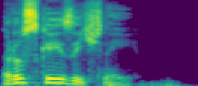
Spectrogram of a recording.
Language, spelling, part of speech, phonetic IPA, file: Russian, русскоязычный, adjective, [ˌruskə(j)ɪˈzɨt͡ɕnɨj], Ru-русскоязычный.ogg
- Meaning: 1. Russian-speaking, Russophone (Russian-speaking) 2. written or spoken in Russian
